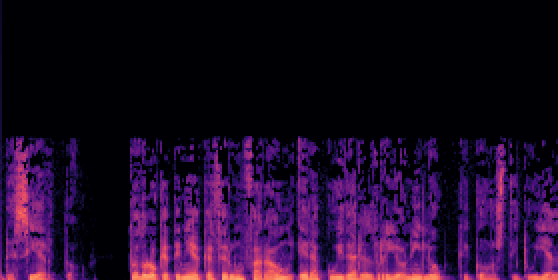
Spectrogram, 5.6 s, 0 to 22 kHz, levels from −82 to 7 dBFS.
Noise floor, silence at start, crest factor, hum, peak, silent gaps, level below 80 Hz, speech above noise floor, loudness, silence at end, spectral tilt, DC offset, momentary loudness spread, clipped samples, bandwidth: -65 dBFS; 0 s; 16 dB; none; -4 dBFS; none; -54 dBFS; 47 dB; -19 LUFS; 0 s; -6 dB/octave; under 0.1%; 10 LU; under 0.1%; 11.5 kHz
